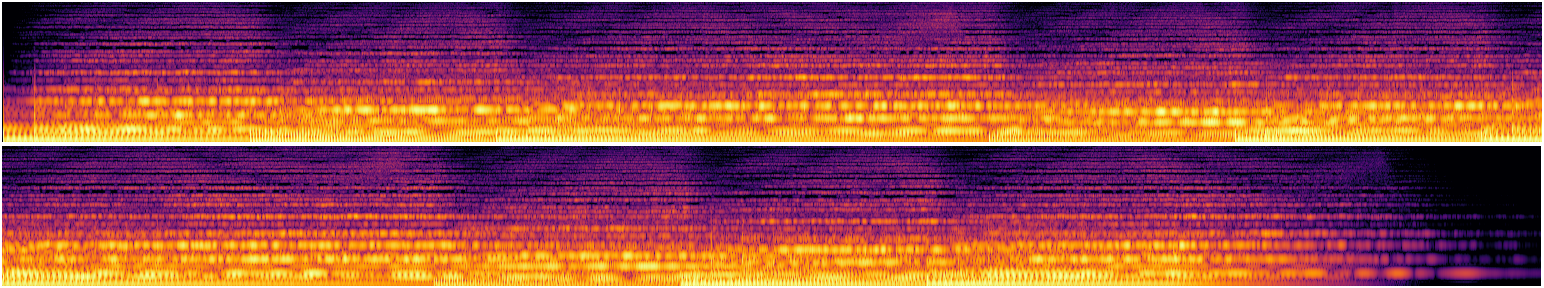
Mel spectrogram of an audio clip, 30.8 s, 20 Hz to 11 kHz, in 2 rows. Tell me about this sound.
pad mixdown2
Created simple pad mix with my music production software.
pad, pad-mix, ambient, pad-electronic, smooth, soundscape, synth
